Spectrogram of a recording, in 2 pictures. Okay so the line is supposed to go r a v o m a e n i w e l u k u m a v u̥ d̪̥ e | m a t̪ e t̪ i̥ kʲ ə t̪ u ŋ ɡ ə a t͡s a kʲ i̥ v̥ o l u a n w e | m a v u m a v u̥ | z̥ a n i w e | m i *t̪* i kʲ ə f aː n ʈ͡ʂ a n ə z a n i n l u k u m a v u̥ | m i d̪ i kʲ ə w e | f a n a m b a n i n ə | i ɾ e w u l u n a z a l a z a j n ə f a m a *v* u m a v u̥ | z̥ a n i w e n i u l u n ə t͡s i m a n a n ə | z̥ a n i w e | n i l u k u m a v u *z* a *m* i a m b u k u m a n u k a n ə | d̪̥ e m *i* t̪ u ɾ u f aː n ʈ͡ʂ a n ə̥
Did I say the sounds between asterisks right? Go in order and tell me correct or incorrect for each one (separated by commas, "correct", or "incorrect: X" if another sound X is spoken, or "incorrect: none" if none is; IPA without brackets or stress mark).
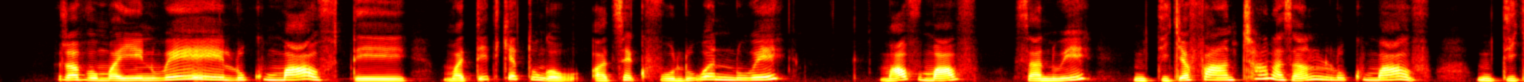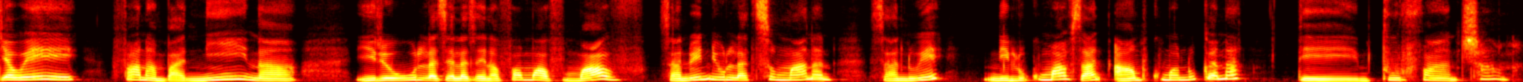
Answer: incorrect: d̪, correct, correct, incorrect: n, correct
